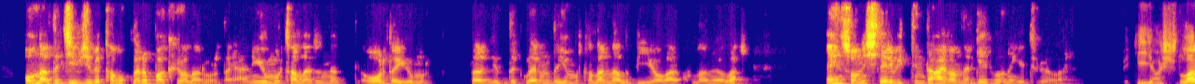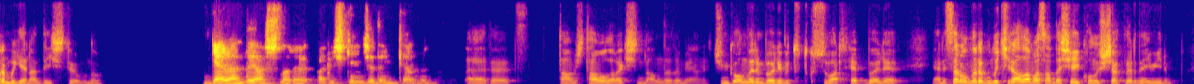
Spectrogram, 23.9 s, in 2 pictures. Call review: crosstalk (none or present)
none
